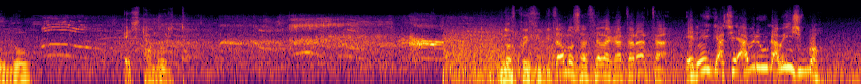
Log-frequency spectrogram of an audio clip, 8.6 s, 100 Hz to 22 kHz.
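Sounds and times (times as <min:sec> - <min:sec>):
speech: 0:00.1 - 0:00.4, 0:01.2 - 0:01.9, 0:05.0 - 0:08.3
birds crying out with harsh raspy crow-like caws: 0:00.2 - 0:04.5.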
